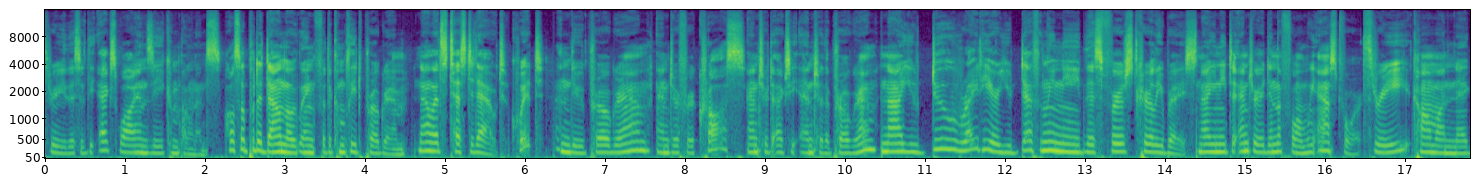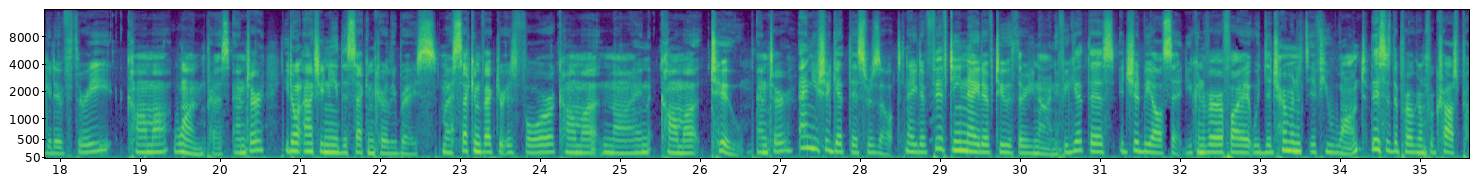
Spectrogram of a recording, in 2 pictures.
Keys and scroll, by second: 23.9-26.1 typing, 26.7 Return.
